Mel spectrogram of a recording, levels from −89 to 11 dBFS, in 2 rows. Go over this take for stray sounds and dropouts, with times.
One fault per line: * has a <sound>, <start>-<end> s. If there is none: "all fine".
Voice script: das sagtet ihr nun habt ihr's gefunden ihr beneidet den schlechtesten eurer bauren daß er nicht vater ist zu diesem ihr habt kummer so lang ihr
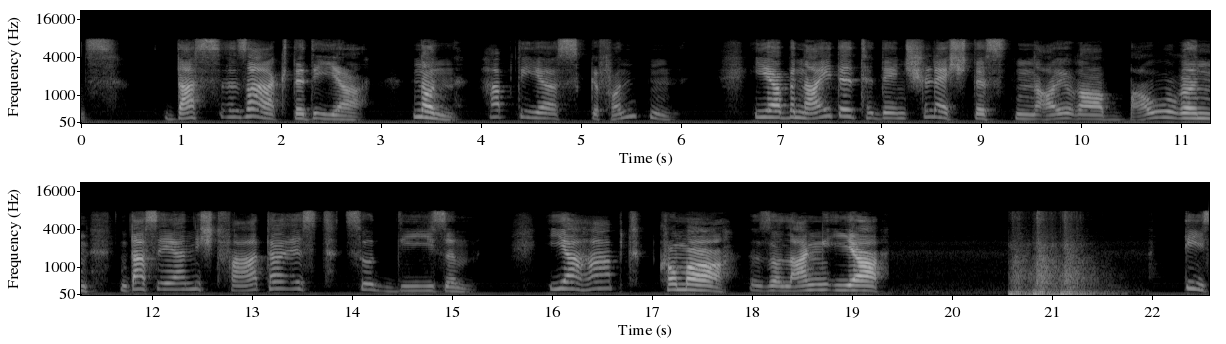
* has a thud, 20.6-21.8 s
